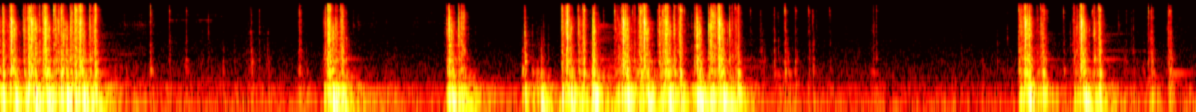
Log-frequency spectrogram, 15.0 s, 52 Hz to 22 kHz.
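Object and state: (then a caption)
Metal typewriter being typed on. Fingertips type on the keys of a 1950s Remington metal typewriter with paper in the carriage, producing bursts of rapid mechanical key and typebar clacks. The clacks are bright and sharp with a low thump beneath them, and the typing runs in irregular bursts separated by short quiet pauses.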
